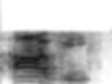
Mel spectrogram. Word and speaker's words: Avi: Avi, A-V-I.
